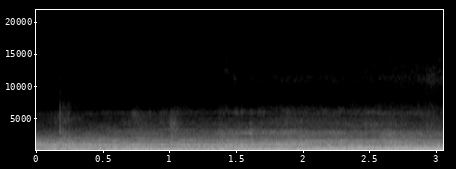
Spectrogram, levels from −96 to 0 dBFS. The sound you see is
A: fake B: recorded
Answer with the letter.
A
